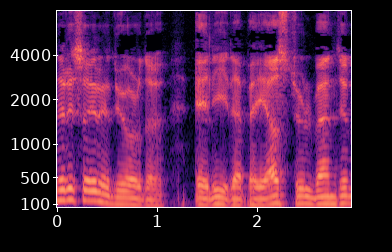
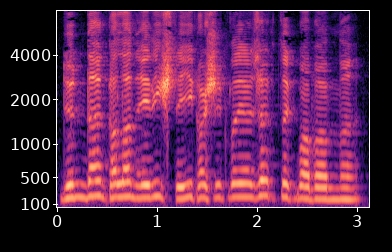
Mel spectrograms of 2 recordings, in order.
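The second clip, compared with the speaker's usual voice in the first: put-on high, fretting old mother; acted domestic panic, pitched high; flustered; 8 semitones higher, 4 dB louder than usual. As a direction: fret aloud in a high voice. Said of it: "Telaşlandı kadın".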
